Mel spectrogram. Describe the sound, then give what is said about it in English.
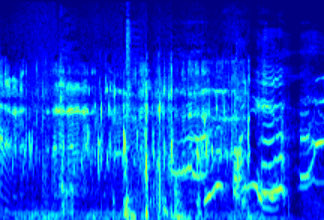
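Bubbles blown through a straw into a cup, a run of wet, bursting gurgles, mixed with a child's voice making wavering, sliding sounds over the top. “No, my friend's blowing the bubbles in a straw in a cup.”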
